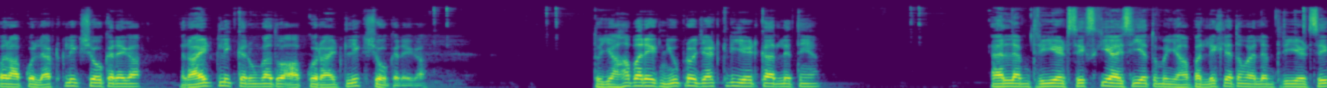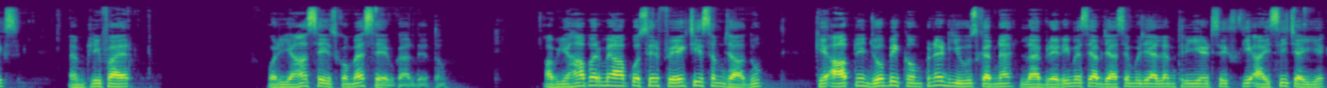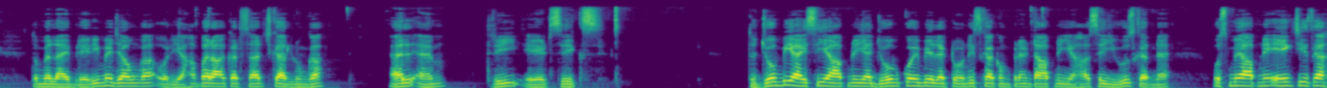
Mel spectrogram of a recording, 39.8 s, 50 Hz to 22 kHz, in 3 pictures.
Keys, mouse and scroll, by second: 2.2 right click, 2.3 right click, 4.4 click, 7.0 click, 9.9 typing, 12.9-13.9 typing, 15.0-15.5 typing, 16.9 click, 20.7 scroll up 1, 26.2 click, 30.3 typing, 36.9 click.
